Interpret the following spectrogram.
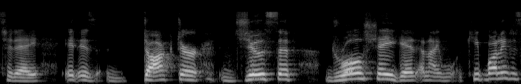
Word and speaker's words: Drolshagen: Joseph Droll Shagen, and I keep wanting to say it the German way because I pronounce it so many times.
